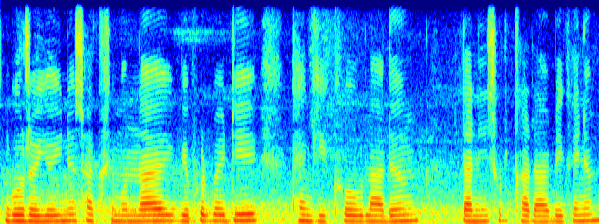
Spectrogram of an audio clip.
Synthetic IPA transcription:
ɡuɾɯjɯjnɯsakʰɾimɯnːajbepʰɯɾbajdi | tʰaŋkikʰɯwladɯŋ | danisuɾkʰaɾabekʰajnɯm

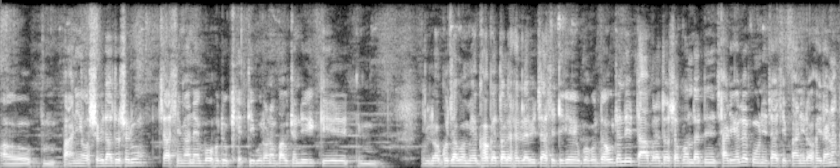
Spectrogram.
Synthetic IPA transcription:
auwpaɽ̃iɔsubid̪ʱat̪usɔɾut͡ʃasimanebɔɦut̪ukʰet̪ipuɾɔɽ̃ɔpawt͡ʃʰɔnt̪iki | lɔɡʱud͡ʒabɔmeɡʱɔket̪ɔɭeɦelebit͡ʃasiʈikeupɔkud̪ʱɔɦowt͡ʃʰɔnt̪it̪apɔɾet̪ɔsɔpɔnd̪ɔɾd̪init͡ʃʰaɽiɦelepuɽ̃it͡ʃasipaɽ̃iɾɔɦɔjɾaɽ̃a

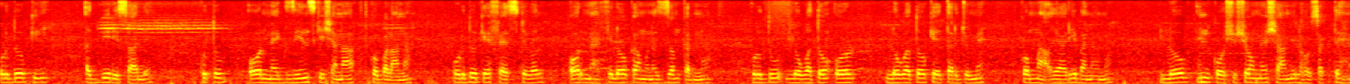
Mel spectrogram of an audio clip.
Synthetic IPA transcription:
ʊɾd̪uki | ɐd̪biɾɪsaːle | kʊt̪ʊb | ɔːɾmɛːɡziːnzkiʃɐnaːkt̪kobɐɽ̤aːna | ʊɾd̪ukefeːsʈiʋəl | ɔːɾmɛɦfɪlõkamʊnəzːəmkɐɾna | ʊɾd̪uoːɣt̪õʔɔːɾ | loːɣət̪õket̪ɐɾd͡ʒʊmẽ | komaːjaːɾibɐnaːna | loːɡɪnkoːʃɪʃõmẽʃaːmɪlɦosɐkt̪eɦɛ̃ː

